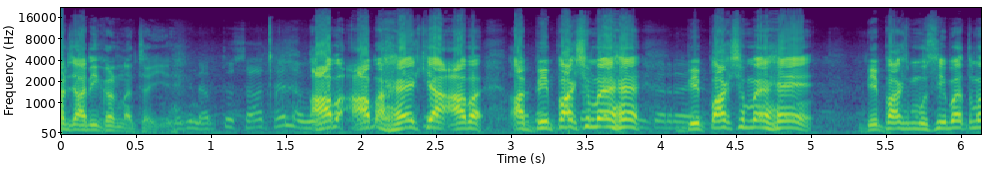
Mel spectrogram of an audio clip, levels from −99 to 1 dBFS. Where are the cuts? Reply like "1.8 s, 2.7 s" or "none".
none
